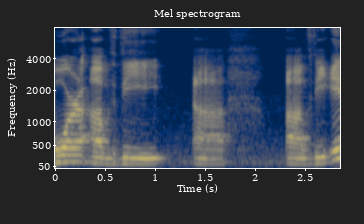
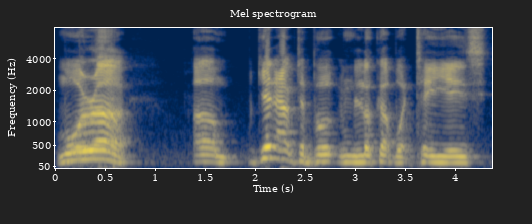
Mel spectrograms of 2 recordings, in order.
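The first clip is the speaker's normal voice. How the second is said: loud call to the back; barkeep yelling; 2 semitones higher, 8 dB louder than usual. Acted. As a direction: yell it toward the kitchen. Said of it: "he's like".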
